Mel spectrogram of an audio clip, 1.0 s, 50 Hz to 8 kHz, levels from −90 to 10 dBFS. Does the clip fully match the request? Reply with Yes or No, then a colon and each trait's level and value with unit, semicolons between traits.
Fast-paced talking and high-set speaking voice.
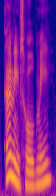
No: average, 175 wpm; high, 200 Hz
